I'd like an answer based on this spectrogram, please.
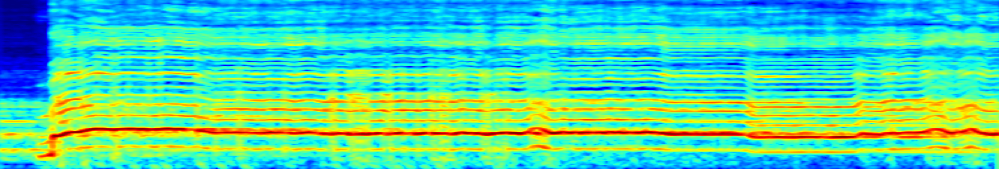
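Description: A man's solo voice singing one long held vowel in Arabic improvised-poem (irtijal) style. It comes in about a third of a second in with a slight upward scoop, holds steady with a small ornamental turn in the middle, steps down a little about five seconds in, and turns again near the end.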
